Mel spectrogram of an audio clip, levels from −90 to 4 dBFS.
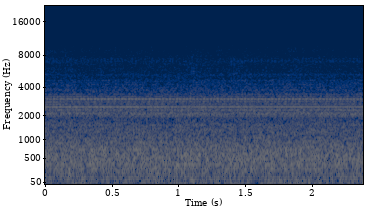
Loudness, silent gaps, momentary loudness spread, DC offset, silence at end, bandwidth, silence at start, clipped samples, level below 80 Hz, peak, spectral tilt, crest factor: -48 LUFS; none; 0 LU; under 0.1%; 0 s; over 20 kHz; 0 s; under 0.1%; -64 dBFS; -36 dBFS; -4.5 dB/octave; 14 dB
